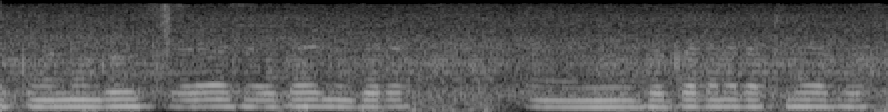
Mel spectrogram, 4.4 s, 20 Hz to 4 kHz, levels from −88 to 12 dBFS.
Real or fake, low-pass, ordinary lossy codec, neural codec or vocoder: real; 3.6 kHz; AAC, 16 kbps; none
